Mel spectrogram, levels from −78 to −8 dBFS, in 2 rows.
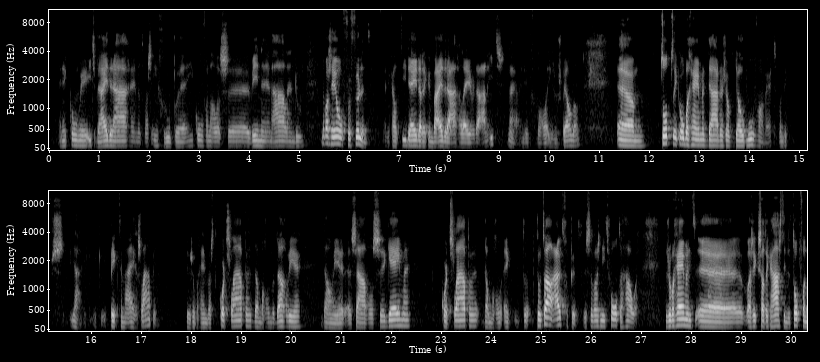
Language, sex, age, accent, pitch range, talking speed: Dutch, male, 30-49, Dutch, 110-135 Hz, 225 wpm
